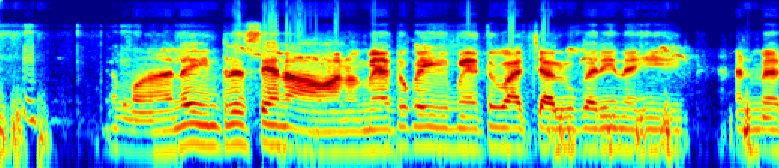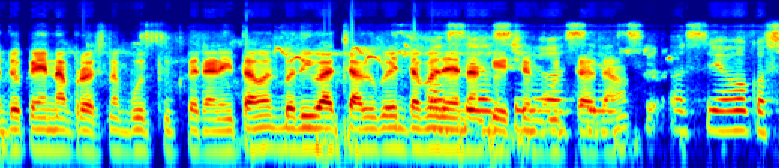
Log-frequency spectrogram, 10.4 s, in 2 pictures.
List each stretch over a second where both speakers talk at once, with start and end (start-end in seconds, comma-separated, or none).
8.0-9.3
